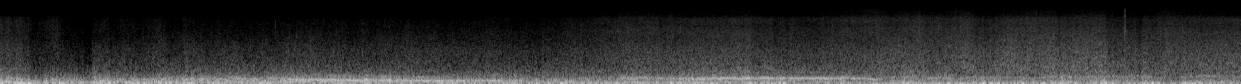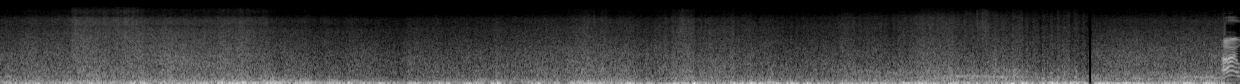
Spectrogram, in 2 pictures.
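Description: Gulf Coast shoreline with ocean waves rolling in under strong, constant wind buffeting the microphone, a loud roaring wash with no break.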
